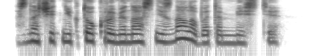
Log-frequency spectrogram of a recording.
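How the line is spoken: Quiet, pensive question. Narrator (Russian): тихо спросила я, все еще переваривая его слова

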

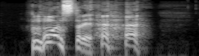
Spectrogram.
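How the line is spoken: Soldier's short laugh. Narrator (Russian): хохотнул один из бойцов

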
